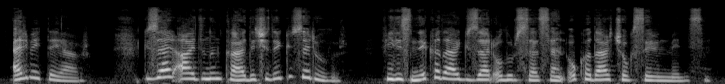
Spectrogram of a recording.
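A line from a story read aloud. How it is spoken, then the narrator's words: Laughing. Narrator (Turkish): gülerek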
